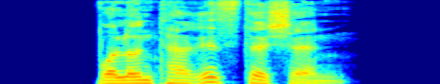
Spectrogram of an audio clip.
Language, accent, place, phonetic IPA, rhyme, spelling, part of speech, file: German, Germany, Berlin, [volʊntaˈʁɪstɪʃn̩], -ɪstɪʃn̩, voluntaristischen, adjective, De-voluntaristischen.ogg
- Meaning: inflection of voluntaristisch: 1. strong genitive masculine/neuter singular 2. weak/mixed genitive/dative all-gender singular 3. strong/weak/mixed accusative masculine singular 4. strong dative plural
